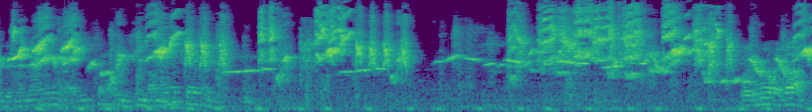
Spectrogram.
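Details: An Aceh white-rumped shama, long-tailed captive breeding bird in Indonesia, sings high, fast bursts of scratchy chatter broken by clear short whistles, a brief dip in volume midway, faint low pulsing below.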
